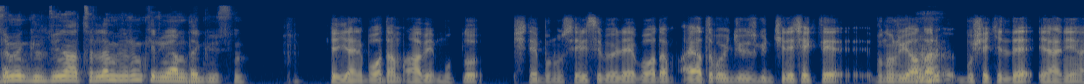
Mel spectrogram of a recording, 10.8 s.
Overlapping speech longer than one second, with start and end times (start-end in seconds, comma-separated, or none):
none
